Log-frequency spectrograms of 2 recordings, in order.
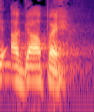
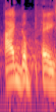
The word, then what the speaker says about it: agape: The word for love would be agape, or agape, some people pronounce it.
